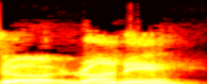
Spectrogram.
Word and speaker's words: Ranney: pronounce it uh okay my surname is pronounced rane and it is a sindhi surname but it got changed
